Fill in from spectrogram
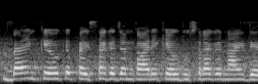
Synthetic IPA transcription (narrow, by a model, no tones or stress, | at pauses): bɛ̃ːŋkːeɦokepɐɪsaked͡ʒɐnkaːɾikeɦod̪uːsɾakenaːĩd̪eː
